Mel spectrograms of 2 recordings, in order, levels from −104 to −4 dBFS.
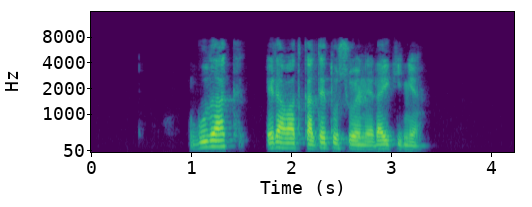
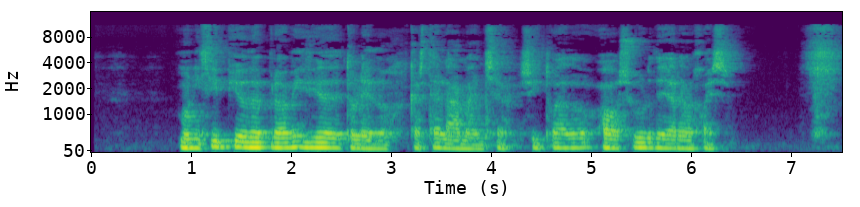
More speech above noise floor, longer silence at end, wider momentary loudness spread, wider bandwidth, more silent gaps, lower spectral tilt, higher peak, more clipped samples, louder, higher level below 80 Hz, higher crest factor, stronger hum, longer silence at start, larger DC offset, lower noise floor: first, over 65 dB vs 49 dB; first, 0.95 s vs 0.05 s; about the same, 12 LU vs 14 LU; second, 7.8 kHz vs 11.5 kHz; neither; second, -5 dB/octave vs -7.5 dB/octave; second, -8 dBFS vs -2 dBFS; neither; second, -26 LUFS vs -21 LUFS; second, -68 dBFS vs -50 dBFS; about the same, 20 dB vs 18 dB; neither; about the same, 1 s vs 0.9 s; neither; first, under -90 dBFS vs -68 dBFS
